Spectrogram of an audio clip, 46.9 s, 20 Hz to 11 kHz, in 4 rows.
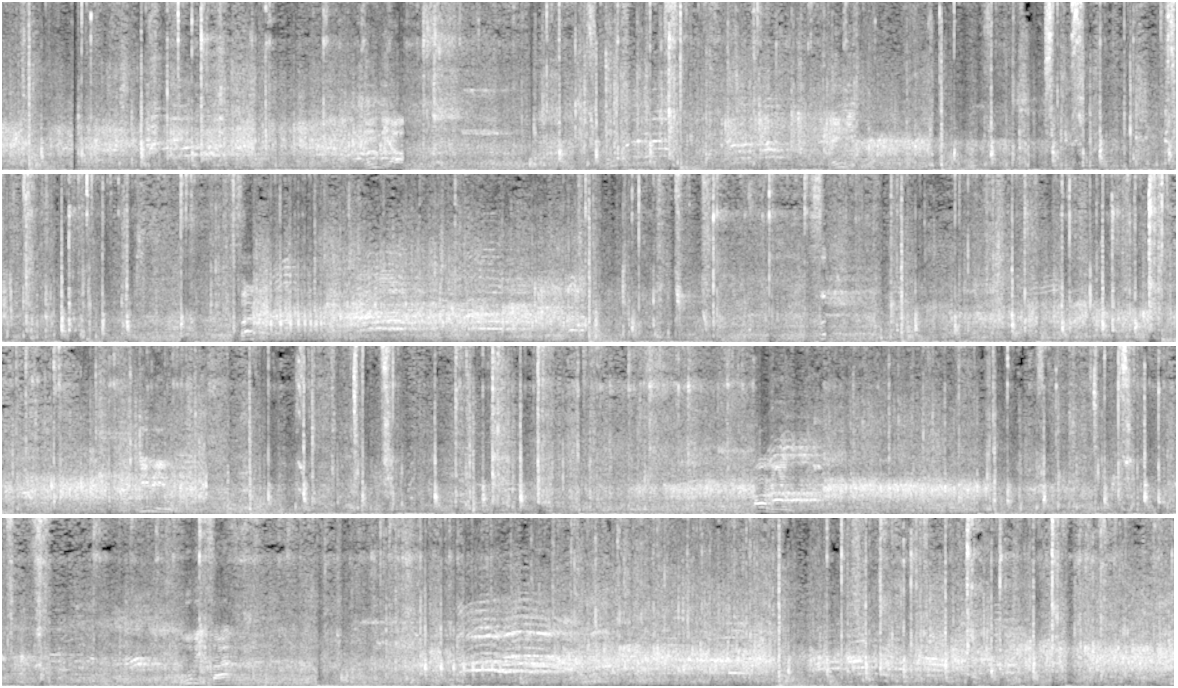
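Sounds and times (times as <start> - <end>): hall background noise: 0.0 - 46.9
voices in a hall: 0.0 - 46.9.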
